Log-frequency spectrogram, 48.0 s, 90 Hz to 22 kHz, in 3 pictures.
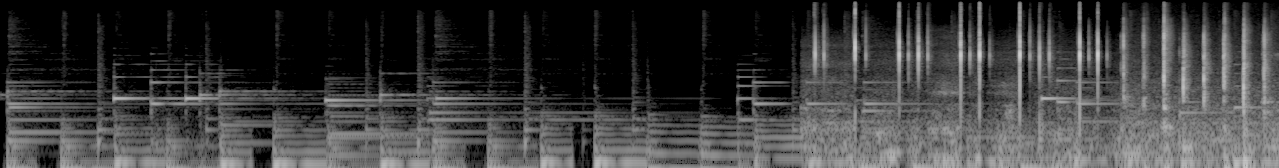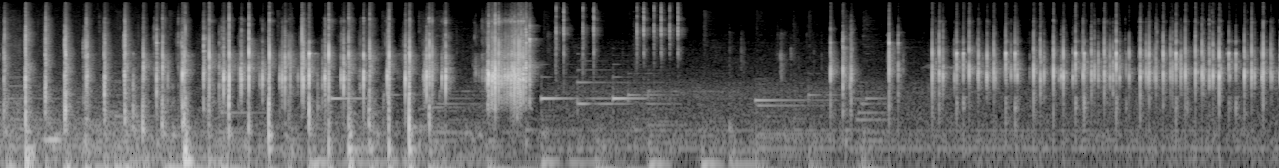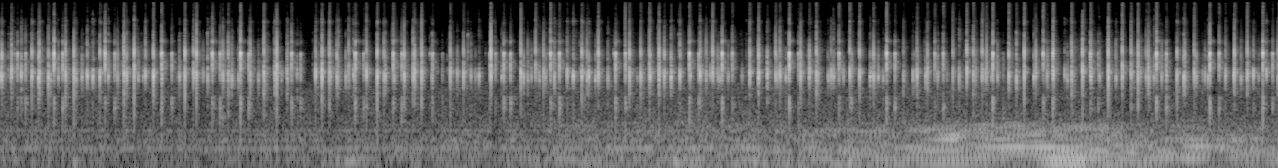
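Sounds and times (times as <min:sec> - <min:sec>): fast typing on keyboard: 0:10.0 - 0:24.5, 0:25.7 - 0:47.9
keyboard switches clicking into sockets: 0:10.1 - 0:24.5, 0:25.1 - 0:47.9.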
